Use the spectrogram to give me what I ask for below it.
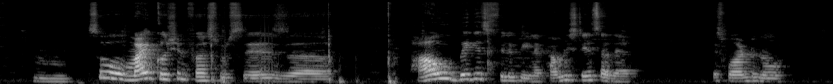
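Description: From 2.15 to 2.72 s, a burst of processor overload crackle tears through the speech. The processor could not finish its small audio buffers on time, and many deadlines slipped in a row. Each miss drops out a few milliseconds as silence, with hard edges on either side. Around fifteen such gaps fall in just over half a second. They blur into a gritty, crackling texture over the voice. It stops once the load eases.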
